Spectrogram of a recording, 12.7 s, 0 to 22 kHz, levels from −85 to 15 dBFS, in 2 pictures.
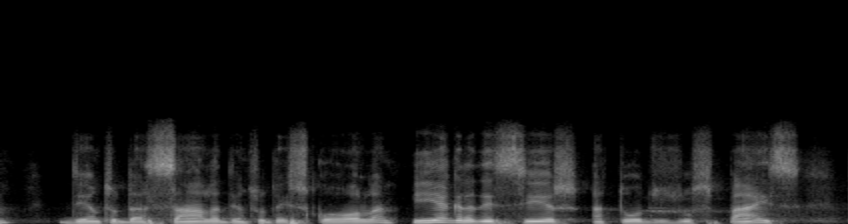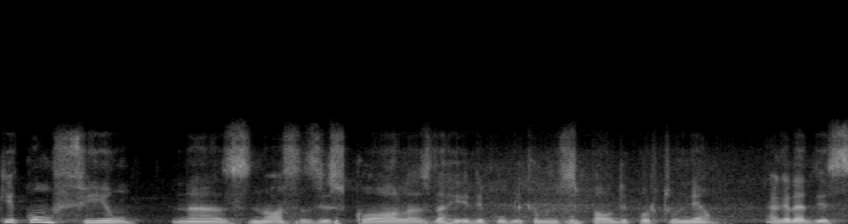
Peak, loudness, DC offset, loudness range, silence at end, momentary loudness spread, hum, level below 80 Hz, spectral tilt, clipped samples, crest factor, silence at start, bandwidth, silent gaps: -4 dBFS; -22 LUFS; under 0.1%; 2 LU; 0 s; 10 LU; none; -56 dBFS; -5.5 dB/octave; under 0.1%; 18 dB; 0 s; 9.8 kHz; none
